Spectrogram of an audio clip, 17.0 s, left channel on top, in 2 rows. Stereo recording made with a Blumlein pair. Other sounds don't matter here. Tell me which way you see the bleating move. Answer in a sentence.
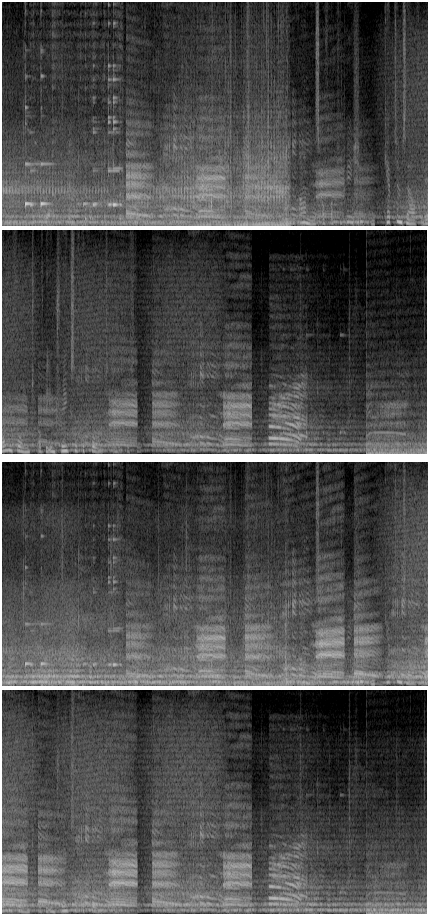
You can hear the bleating move from left to right and back again.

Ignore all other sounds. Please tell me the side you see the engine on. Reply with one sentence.
In this clip you hear the engine on the left.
